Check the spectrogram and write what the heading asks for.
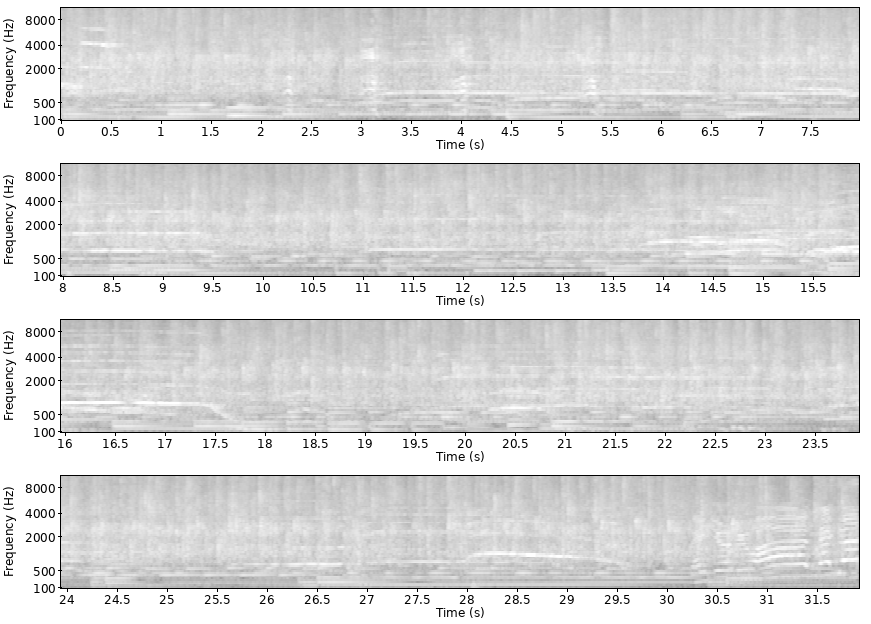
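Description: Live music with sustained chords changing every second or two, a voice singing over it, and an audience clapping.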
